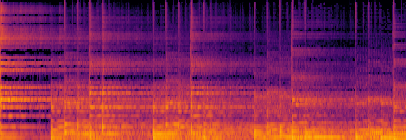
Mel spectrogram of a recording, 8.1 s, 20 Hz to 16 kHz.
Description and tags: Synth Loop 1
A synth loop at 118.500 BPM.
